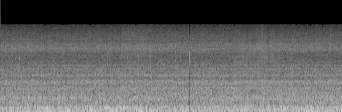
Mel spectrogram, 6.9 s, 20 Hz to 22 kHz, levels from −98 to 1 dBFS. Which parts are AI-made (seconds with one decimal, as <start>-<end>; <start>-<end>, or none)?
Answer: 4.7-5.6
